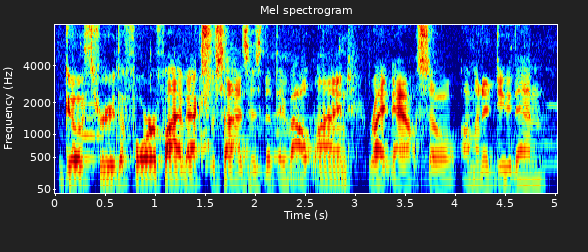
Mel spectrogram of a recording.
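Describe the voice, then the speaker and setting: A man talking informally and upbeat in a casual video diary, using relaxed slang as he gives a personal recovery update. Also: fairly low pitch, normal speed. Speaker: patient giving a recovery update.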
